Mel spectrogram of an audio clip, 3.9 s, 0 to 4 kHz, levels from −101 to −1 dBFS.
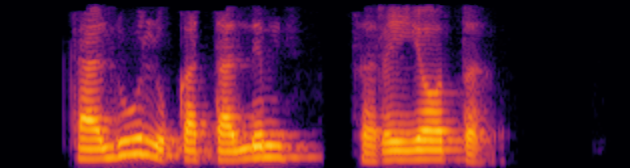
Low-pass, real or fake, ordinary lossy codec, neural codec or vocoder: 3.6 kHz; real; MP3, 32 kbps; none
